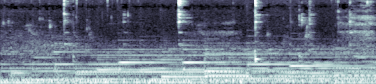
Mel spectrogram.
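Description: A paintbrush is swished back and forth in a cup of water during a painting class, giving soft dripping, sloshing sounds close by under a steady low hum.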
